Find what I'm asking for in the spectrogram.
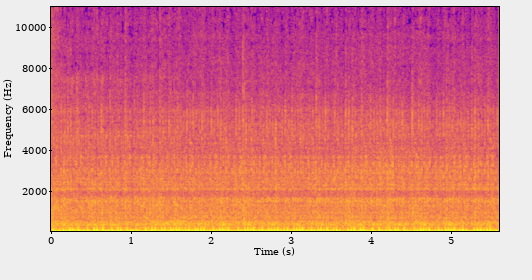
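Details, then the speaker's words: Motorcycle running poorly despite attempts to tune its Power Commander; idle is low, lumpy and loping at about three beats a second, stumbling near stalling, and it tends to shut off. Cause unconfirmed. "yeah it's already it sounds like it's already gonna sputter and quit"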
